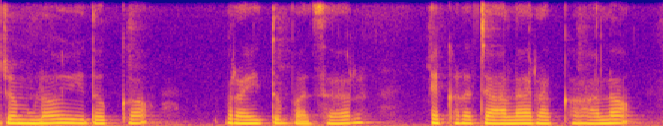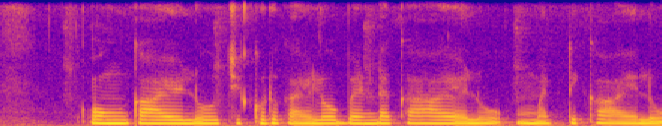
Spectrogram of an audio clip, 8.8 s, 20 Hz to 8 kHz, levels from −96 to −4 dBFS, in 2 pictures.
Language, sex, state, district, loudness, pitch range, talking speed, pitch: Telugu, female, Andhra Pradesh, Visakhapatnam, -15 LUFS, 215-230 Hz, 100 wpm, 220 Hz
